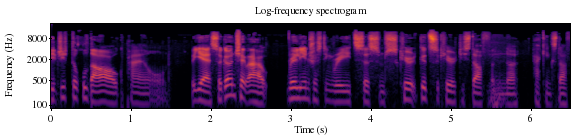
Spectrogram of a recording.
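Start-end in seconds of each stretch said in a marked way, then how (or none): 0.0-1.5 American Southern accent. Repeating a website name in a different accent, Southern accent. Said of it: "Southern accent".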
